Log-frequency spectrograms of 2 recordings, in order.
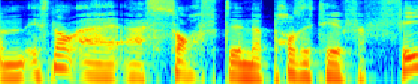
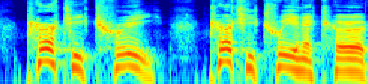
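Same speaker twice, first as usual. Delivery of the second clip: sudden, pitched-up, put-on Irish accent; 7 semitones higher than usual. Announcing the episode number: irish accent. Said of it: "I just went Irish".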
